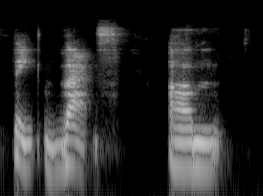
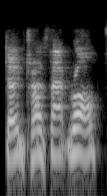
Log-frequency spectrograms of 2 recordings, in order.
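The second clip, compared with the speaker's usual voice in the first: suspicious neighbour; 6 semitones higher, 3 dB louder than usual. Retold or imitated. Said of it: "They might know me and go".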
